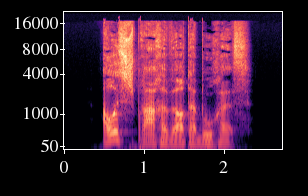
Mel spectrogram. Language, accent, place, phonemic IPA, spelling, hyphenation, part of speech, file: German, Germany, Berlin, /ˈaʊ̯sʃpʁaːxəˌvœʁtɐbuːxəs/, Aussprachewörterbuches, Aus‧spra‧che‧wör‧ter‧bu‧ches, noun, De-Aussprachewörterbuches.ogg
- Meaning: genitive singular of Aussprachewörterbuch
